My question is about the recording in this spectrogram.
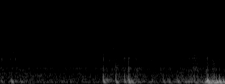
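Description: Handheld microphone being handled as it is lifted: a few faint knocks and rubs starting about a second in, over quiet room tone.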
